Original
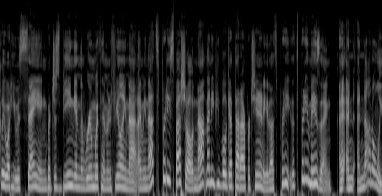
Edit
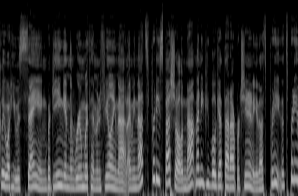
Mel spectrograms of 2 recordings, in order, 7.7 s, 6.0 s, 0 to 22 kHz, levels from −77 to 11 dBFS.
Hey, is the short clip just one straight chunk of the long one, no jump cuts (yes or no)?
no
